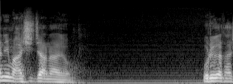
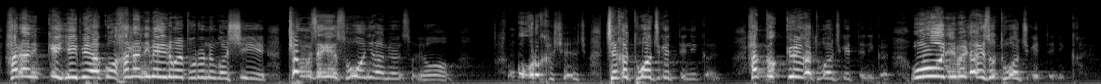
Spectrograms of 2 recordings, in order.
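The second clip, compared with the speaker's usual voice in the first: pleading. Retold or imitated. Pastor pleading with old man.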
